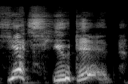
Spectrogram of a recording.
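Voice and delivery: high, slow, mock-insistent Yes, you did; stubbornly correcting the editor, slow and high; insistent retort. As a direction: drag it out like an exasperated reply. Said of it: "I said".

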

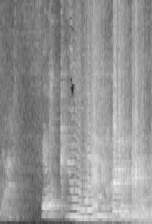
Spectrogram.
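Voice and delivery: high, loud, slow furious scream in a big Irish brogue; screamed curse at the moon. Retold or imitated. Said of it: "screamed up at the moon".

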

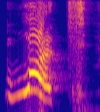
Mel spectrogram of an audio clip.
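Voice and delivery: high, loud startled what; defensive outburst. Acted. Lou answers teasing friends, loud and defensive. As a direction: burst out, caught off guard. Snaps back at being teased.

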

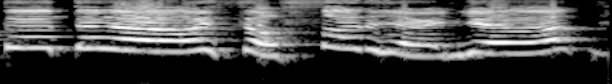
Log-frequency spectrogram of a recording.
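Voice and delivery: mock giddy husband. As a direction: mimic a husband gushing about Europe. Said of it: "While Mister Sith is all".

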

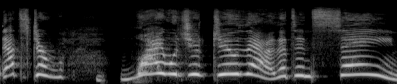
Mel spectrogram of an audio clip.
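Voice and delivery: high, loud, stretched-out incredulity; appalled disbelief. Real, not acted. Host appalled that he recorded himself yelling, incredulous. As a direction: exclaim it, truly aghast.

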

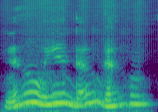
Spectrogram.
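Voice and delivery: very high falsetto cry; high-pitched plea. Pretend. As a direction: squeak it out as a desperate plea. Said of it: "you'll hear English Gav say".

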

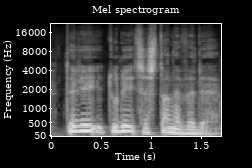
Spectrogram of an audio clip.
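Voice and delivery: ordinary delivery, nothing marked

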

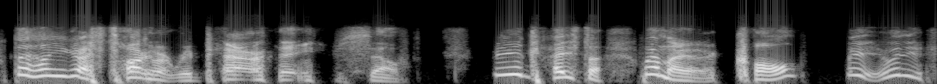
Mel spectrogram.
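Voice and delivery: loud, high baffled protest; incredulous. Retold or imitated. Hearing about reparenting, loud baffled scoffing. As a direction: scoff at the strange idea.

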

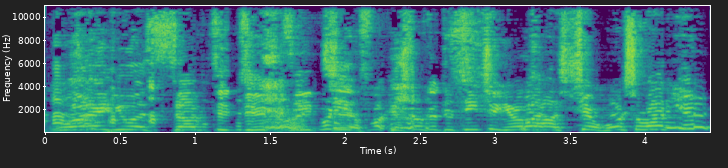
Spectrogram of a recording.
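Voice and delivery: high-pitched mock outrage, half laughing; retold disbelief, pitched well up; incredulous. Husband mocking his wife as a substitute teacher, incredulous.

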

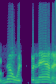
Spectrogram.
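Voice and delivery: put-on high British child saying banana; daughter's accent. Daughter arguing with her brother over banana, high British child voice. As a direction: mimic a little British girl insisting. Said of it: "my daughter would go".

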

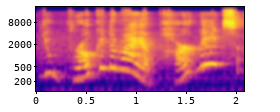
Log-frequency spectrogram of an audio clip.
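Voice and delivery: indignant disbelief. Acted. Metatron learns Cass broke into his apartment, indignant disbelief. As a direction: act affronted by the intrusion. Acted shock at a break-in.

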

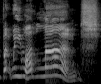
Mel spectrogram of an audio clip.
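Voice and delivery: high, loud, drawn-out mock whine; whining little helper. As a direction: wail it slowly like a tiny put-upon worker. Little Sex Pistols whine to boss.

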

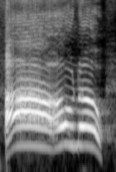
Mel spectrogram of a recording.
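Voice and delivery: sudden high panicked yelp; panicked cry. Acted. Preacher voicing disciples in the storm, panicked high cry. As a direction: cry out like a frightened disciple in a sinking boat.

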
